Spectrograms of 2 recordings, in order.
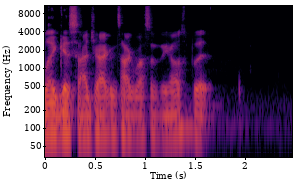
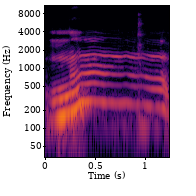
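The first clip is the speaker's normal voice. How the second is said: high-pitched scoff; 3 dB quieter than usual. Real, not acted. Refusing to babysit drunk friends.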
